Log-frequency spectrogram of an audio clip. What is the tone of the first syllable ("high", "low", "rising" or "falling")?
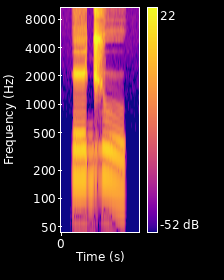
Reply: high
